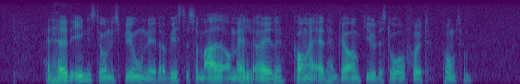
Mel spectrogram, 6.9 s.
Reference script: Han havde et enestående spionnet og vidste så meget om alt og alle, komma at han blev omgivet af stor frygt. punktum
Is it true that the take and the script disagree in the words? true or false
false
